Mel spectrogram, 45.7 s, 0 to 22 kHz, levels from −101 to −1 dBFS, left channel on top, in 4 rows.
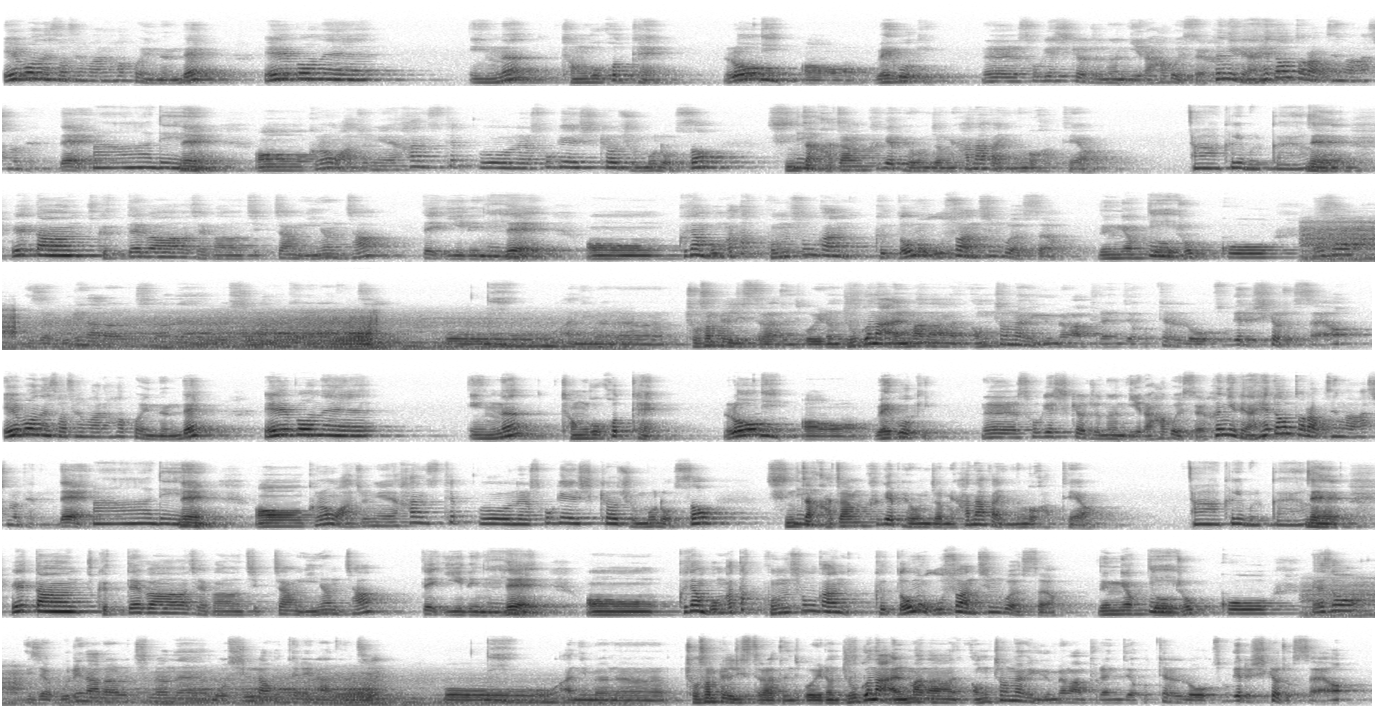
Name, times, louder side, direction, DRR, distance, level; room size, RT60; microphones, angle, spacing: voice 1, 0.0-1.7 2.2-3.1 3.9-4.3 4.7-5.4 6.0-6.4 6.7-7.7 8.2-12.2 12.9-13.1 13.5-17.3 17.8-20.6 22.3-26.0 26.4-27.3 27.7-31.7 32.0-32.8 33.1-33.4 33.8-34.2 34.5-37.5 38.0-45.5, right 5 dB, 85° right, 5 dB, 0.4 m, -28 dB
voice 2, 12.2-13.2 18.0-18.3 21.3-22.4 26.8-27.2 32.4-32.7 38.3-38.7, right 2 dB, 15° right, 11 dB, 0.3 m, -31 dB
sound 1, 33.7-39.6, left 3 dB, 50° left, 0.5 m, -33 dB
6.5 x 4.4 x 5.4 m, 0.83 s
head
